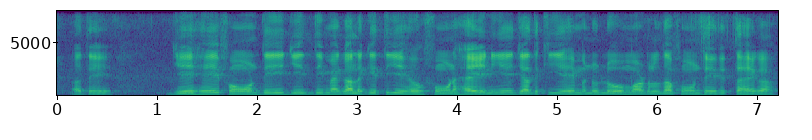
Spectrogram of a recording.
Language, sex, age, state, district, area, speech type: Punjabi, male, 18-30, Punjab, Rupnagar, urban, spontaneous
